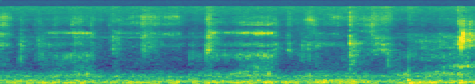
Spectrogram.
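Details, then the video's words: Domestic cat named Tacy purring loudly, filmed as a feline observation: a steady low rumble fills the whole clip, pulsing in fast even beats with faint breathy rises and falls, and no other clear sounds. "Loud Purring Tacy Cat"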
